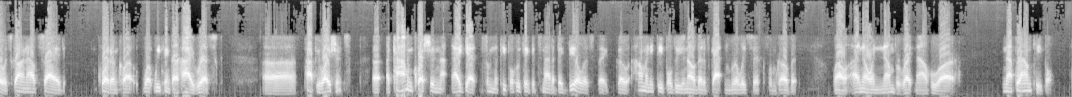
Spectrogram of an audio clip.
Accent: South Bend, Indiana, United States; Growing up in South Bend, I went to a multicultural school, you know, Catholics, Protestants, blacks, Jews.

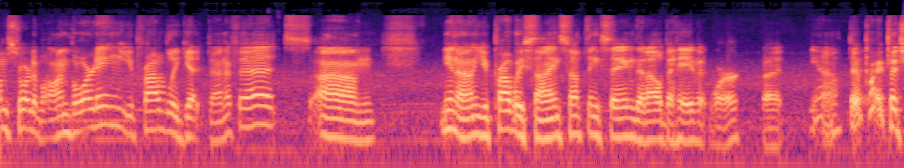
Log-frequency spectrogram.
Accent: Memphis, Tennessee, United States; Or of my hometown. I love how he described it as an outsider. I really did. So, but nobody cares about Memphis but me on here, so we will move on.

